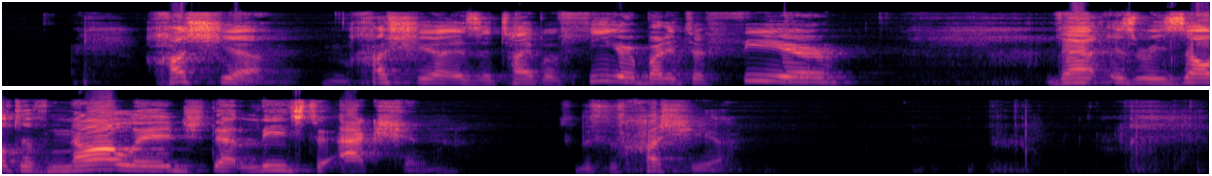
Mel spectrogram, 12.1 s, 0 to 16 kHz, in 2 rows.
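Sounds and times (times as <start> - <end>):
mouth clicks: 0.3 - 0.6, 11.0 - 12.0
man breathing: 0.4 - 0.8, 4.4 - 5.3, 11.6 - 12.0.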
